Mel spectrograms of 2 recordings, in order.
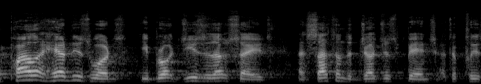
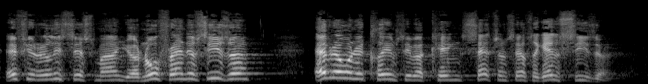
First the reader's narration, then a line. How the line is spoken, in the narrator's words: the Jews shouted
